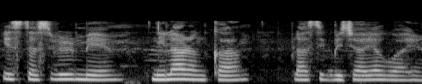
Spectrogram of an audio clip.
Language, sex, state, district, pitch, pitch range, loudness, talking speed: Hindi, female, Arunachal Pradesh, Papum Pare, 220 Hz, 210-230 Hz, -17 LUFS, 140 wpm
